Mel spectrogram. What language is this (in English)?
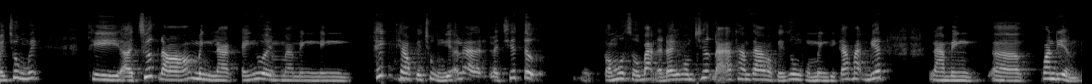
Vietnamese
